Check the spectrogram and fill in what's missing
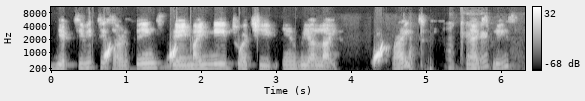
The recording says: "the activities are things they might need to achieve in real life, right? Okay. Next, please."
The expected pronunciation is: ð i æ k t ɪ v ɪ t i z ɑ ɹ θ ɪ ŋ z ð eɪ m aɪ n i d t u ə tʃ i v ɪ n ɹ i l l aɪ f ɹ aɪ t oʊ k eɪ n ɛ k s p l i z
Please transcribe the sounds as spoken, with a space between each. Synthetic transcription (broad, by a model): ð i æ k t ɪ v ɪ t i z ɑ ɹ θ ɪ ŋ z ð eɪ m aɪ n i d t u ə tʃ i v ɪ n ɹ i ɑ l aɪ f ɹ aɪ t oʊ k n ɛ k s p l i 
